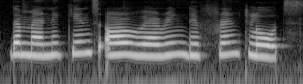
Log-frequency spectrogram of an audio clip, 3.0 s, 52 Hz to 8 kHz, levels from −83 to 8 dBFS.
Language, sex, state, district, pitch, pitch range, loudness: English, female, Assam, Kamrup Metropolitan, 300 Hz, 285-310 Hz, -17 LUFS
